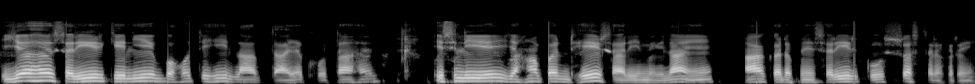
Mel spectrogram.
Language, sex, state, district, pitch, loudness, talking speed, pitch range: Hindi, male, Bihar, Gopalganj, 130 Hz, -17 LUFS, 140 wpm, 110-145 Hz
